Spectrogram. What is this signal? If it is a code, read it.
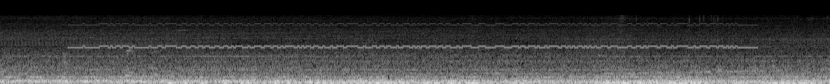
RTTY (45.45 baud, 170 Hz shift), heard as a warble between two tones, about 2200 Hz centre, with the noise inside a subway train. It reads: UTILIZA ESPATULAS COMO HERRAMIENTA Y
